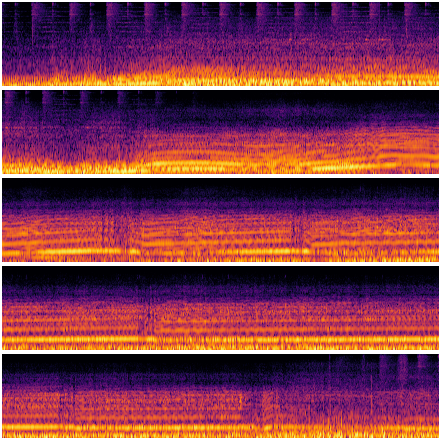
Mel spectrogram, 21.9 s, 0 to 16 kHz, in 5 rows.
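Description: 2005 Suzuki GSX-R600 inline-four sport bike with an aftermarket muffler, heard up close at the exhaust, accelerating hard from a standing start. Its revs climb in a high wail with a short dip in pitch at each of several quick upshifts, then hold high and fairly steady at speed.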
